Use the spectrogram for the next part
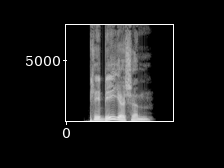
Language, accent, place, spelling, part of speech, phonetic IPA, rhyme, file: German, Germany, Berlin, plebejischem, adjective, [pleˈbeːjɪʃm̩], -eːjɪʃm̩, De-plebejischem.ogg
- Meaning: strong dative masculine/neuter singular of plebejisch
